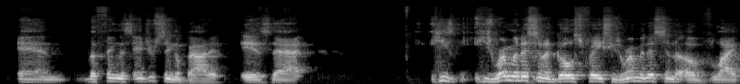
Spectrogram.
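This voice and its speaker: An ordinary speaking voice in an American accent moves at a moderate pace with ordinary pitch variation. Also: man. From Connecticut, US. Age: 40s. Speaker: screenwriter and TV producer. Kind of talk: interview. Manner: casual, many fillers.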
